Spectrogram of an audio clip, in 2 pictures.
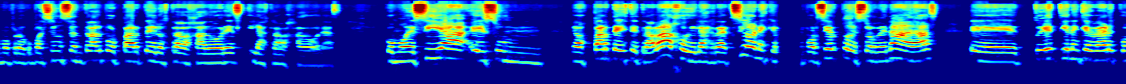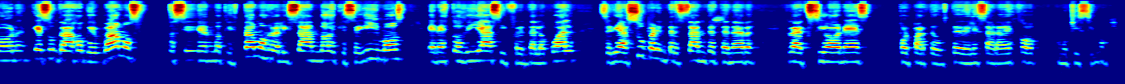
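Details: Adult woman speaking; no voice disorder.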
